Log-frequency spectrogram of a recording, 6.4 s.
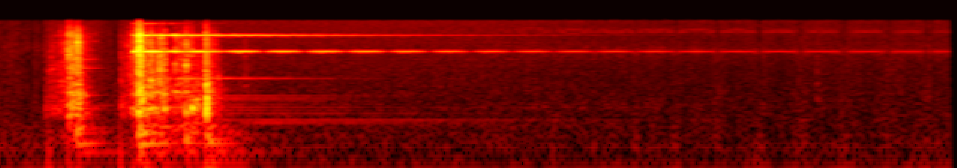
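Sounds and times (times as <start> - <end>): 
business-style ringtone: 0.8 - 5.8.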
